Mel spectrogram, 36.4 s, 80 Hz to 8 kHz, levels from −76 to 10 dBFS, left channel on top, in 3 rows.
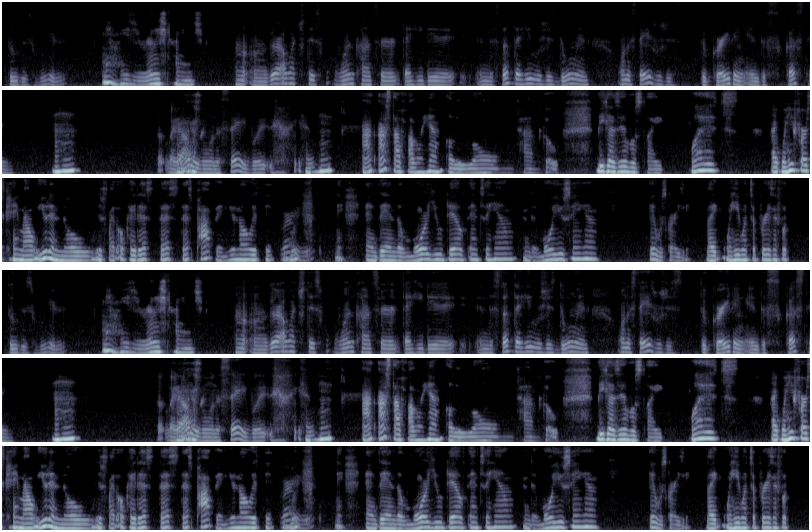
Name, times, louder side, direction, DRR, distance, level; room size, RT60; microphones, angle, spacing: voice 1, 0.1-1.0 3.5-10.2 10.5-12.3 14.4-16.7 28.4-28.9, right 1 dB, 80° right, 5.3 m, -30 dB
voice 2, 1.5-3.0 12.9-13.3 14.7-15.1 16.7-17.1 17.5-22.0 22.4-23.1 23.6-28.9 29.2-33.2 33.9-34.5 34.8-36.0, right 1 dB, 25° right, 2.6 m, -21 dB
head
